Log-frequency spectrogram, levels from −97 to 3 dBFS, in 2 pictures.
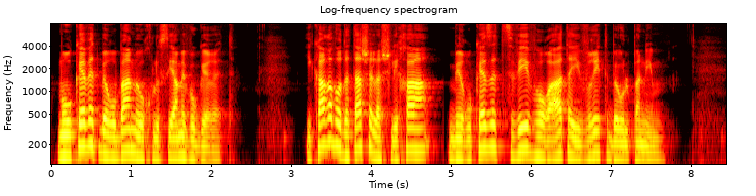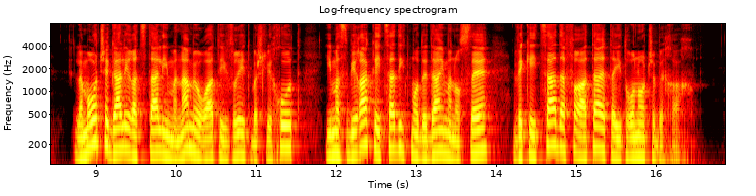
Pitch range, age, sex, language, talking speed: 120-165 Hz, 30-49, male, Hebrew, 115 wpm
